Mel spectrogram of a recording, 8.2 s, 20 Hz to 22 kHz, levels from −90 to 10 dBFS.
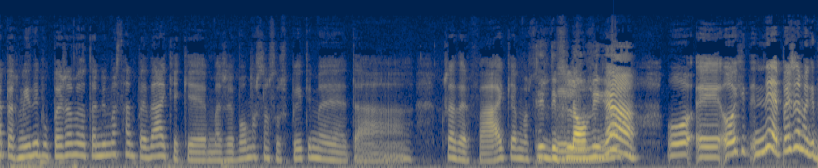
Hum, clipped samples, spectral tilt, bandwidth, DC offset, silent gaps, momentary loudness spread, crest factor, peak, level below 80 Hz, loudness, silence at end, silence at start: none; under 0.1%; -5.5 dB/octave; 14 kHz; 0.8%; none; 18 LU; 20 dB; 0 dBFS; -42 dBFS; -18 LUFS; 0 s; 0 s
